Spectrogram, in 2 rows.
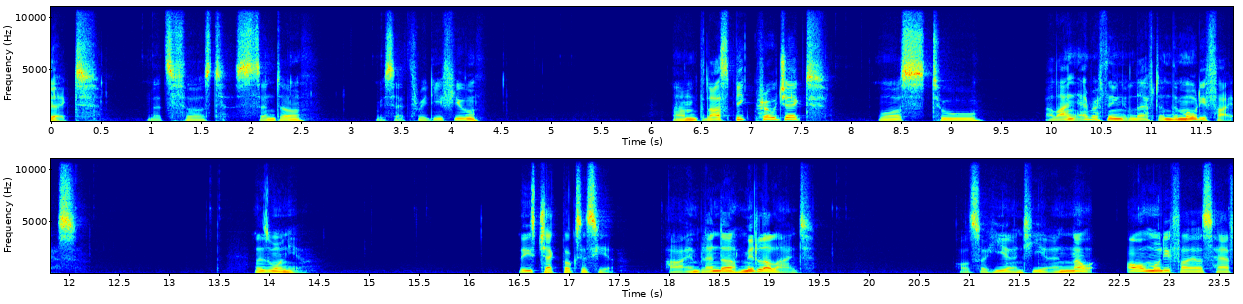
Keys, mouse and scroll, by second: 1.8-4.8 drag, 5.9 click, 8.7-9.5 drag, 12.9 click, 14.3-16.5 drag, 20.5 click, 23.5-23.6 drag.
